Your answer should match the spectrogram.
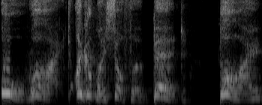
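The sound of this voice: Using a put-on character voice, a man speaks at a very slow pace in a high pitch.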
